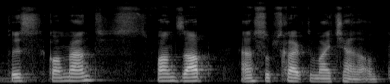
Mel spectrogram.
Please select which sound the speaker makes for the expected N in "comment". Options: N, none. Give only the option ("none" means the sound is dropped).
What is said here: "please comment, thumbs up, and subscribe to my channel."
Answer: N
